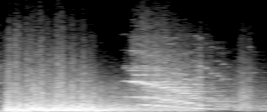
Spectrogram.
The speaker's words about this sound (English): The machine explodes.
